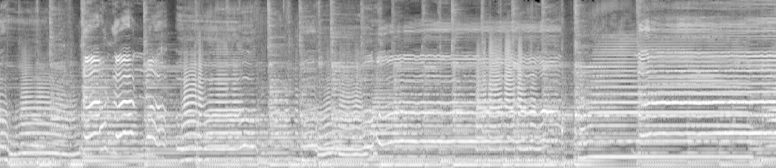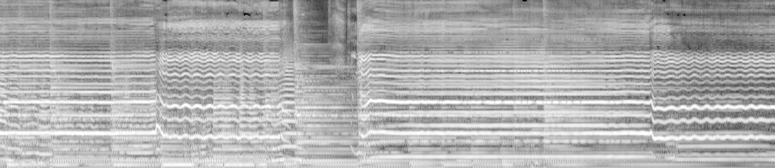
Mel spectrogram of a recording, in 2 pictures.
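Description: Live song: a woman singing over her hollow-body electric guitar, with a trombone playing alongside. In the second half the voice and horn hold long notes, some with vibrato, with a brief dip just before the last one.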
